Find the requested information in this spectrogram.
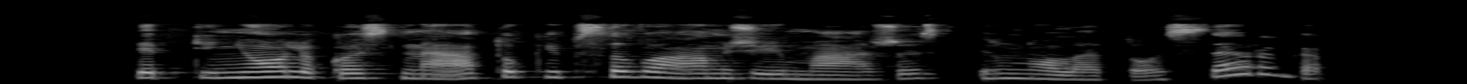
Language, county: Lithuanian, Klaipėda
